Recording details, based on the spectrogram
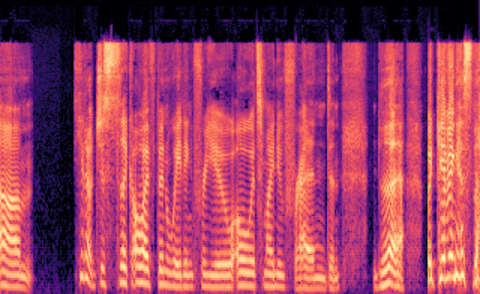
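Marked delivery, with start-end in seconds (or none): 1.8-4.4 hushed, deep, low funeral director voice. Imitating the coroner character's lines: hushed deep Tony Todd voice. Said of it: "that hushed voice, that deep voice".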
